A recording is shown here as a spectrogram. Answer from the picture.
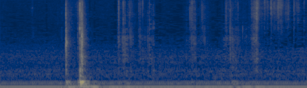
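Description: Small clicks and rustles of two pairs of jewellery pliers working a metal split ring open, with a louder tap about a second in.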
